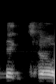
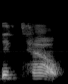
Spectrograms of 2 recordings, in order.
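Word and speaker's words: MGTOW: yeah it's eto W it's the acronym that's pronounced big cow yeah you know it's not big toe it's big tau and it stands for bet going their own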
